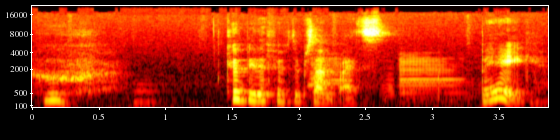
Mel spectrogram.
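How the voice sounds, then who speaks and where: A woman's voice: fairly high pitch, measured pace, soft background music. Chatty young Swedish woman reviewing whisky. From Sweden. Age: 20s. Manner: chatty and excitable, thinks aloud. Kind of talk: casual tasting review.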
